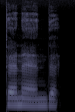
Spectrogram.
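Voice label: "tenende", lingua sarda, female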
